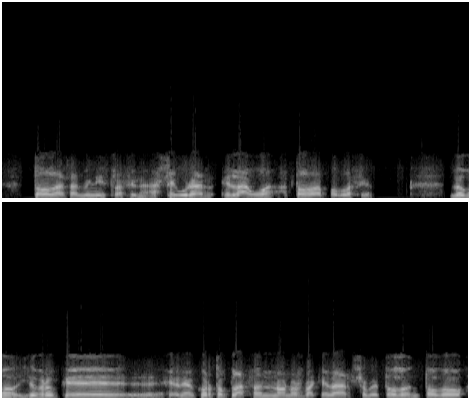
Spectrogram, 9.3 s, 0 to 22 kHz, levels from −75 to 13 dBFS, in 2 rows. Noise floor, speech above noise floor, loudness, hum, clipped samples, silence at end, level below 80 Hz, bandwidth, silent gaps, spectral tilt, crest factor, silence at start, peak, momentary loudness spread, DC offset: -39 dBFS; 20 dB; -19 LUFS; none; under 0.1%; 0.05 s; -68 dBFS; 6 kHz; none; -6.5 dB/octave; 14 dB; 0.1 s; -6 dBFS; 8 LU; under 0.1%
